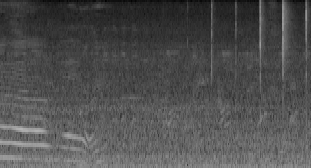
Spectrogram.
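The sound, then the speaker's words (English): A young child, asked what a lion says, makes a short, high-pitched, wavering vocal roar in imitation of a lion, lasting about a second, followed by quiet room noise and a few faint sharp taps. “What does a lion say?”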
